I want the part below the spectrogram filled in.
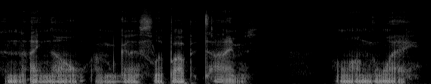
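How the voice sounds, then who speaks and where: A man voicing a happy-go-lucky young male werewolf boyfriend in an intimate audio roleplay, talking softly and earnestly to his partner. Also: lowish voice, wildly swooping pitch, a little slow, full character voice. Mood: tender, affectionate. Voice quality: soft, breathy, half-whispered. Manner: earnest, affectionate, talks to the listener as partner.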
